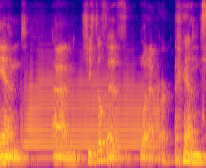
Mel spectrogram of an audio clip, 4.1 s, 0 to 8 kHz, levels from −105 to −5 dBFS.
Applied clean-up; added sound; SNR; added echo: none; Brass instrument; 10 dB; reverberation time 0.6 s.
